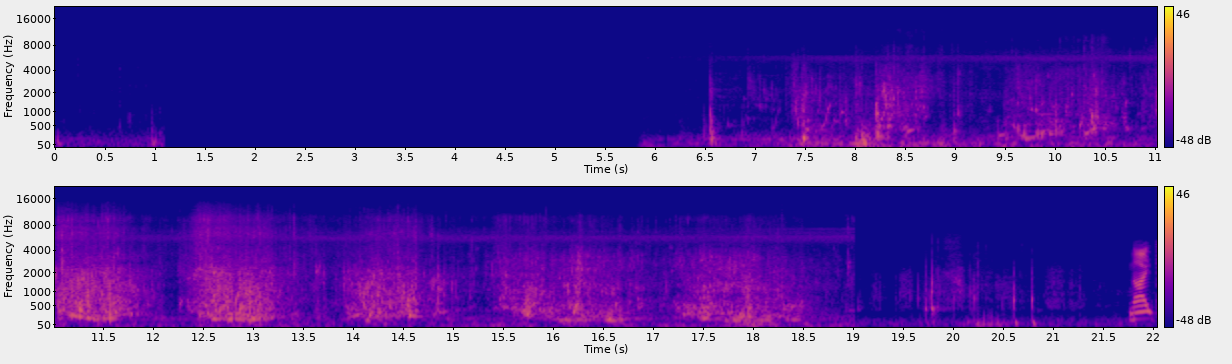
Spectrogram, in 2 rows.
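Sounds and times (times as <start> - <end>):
paddle knocking: 6.4 - 19.0
paddle splashes in water: 6.5 - 19.0.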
